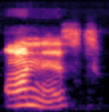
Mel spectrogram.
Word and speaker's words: honest: Okay, when you say honest, the sound is like a O, H is silent, and the sound is like a O, so we say an honest man.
